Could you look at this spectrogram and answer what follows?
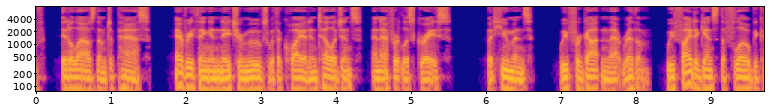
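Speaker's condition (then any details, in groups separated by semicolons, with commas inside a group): No condition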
